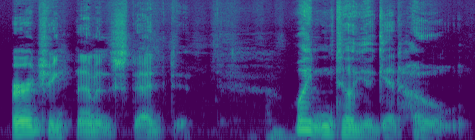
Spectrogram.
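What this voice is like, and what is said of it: Badly done British accent. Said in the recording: “my badly done British accent”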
